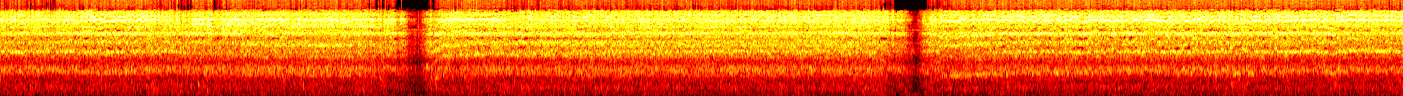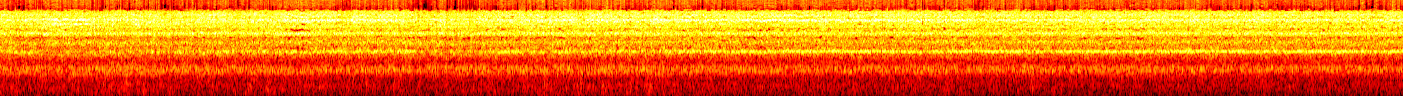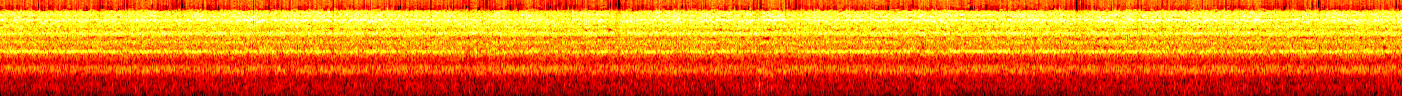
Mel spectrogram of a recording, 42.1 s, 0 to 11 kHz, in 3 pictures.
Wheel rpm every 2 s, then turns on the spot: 230, 200, 160, 210, 150, 200, 220, 230, 230, 230, 230, 230, 230, 230, 230, 230, 230, 230, 230, 230, 230.
8-10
